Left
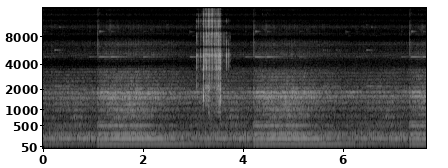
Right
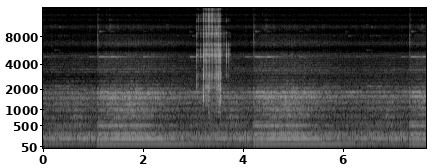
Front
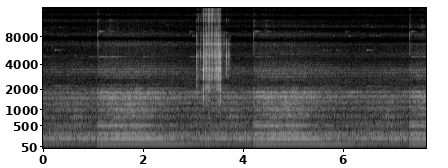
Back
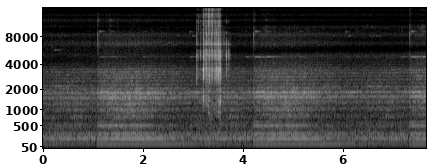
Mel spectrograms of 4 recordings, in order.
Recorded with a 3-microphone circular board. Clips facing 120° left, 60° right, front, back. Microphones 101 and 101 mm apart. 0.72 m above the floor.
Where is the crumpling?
155° right.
